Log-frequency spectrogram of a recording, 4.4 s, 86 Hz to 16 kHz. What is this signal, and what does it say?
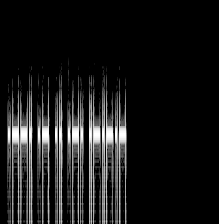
Morse code, heard as a keyed tone, about 28 wpm, 700 Hz. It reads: PAIR.
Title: Sentences from Top 1200 Words 28wpm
